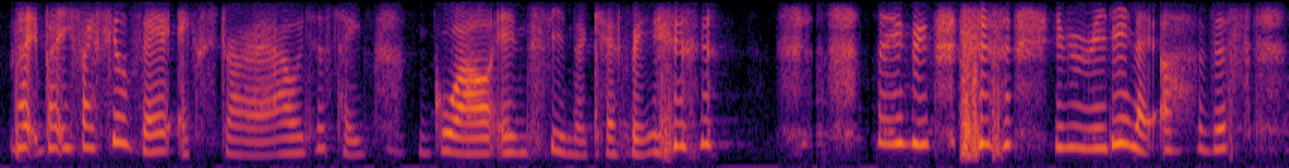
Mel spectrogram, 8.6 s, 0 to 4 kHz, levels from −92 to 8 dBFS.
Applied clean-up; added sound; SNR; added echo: none; none; none; none.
